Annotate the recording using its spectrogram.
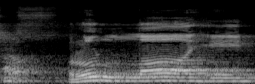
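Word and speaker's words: نَصْرُ اللَّهِ: এইজন্য নাস নাস নাস নাস রুল্লাহি রুল্লাহি নাকি রুল্লাহি রুল্লাহি হ্যাঁ কারণ আল্লাহ শব্দের পূর্বে পেশ আসছে পেশ এজন্য আল্লাহ শব্দটা মোটা হবে নাসরুল্লাহি নাসরুল্লাহি ওয়াল ওয়াল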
